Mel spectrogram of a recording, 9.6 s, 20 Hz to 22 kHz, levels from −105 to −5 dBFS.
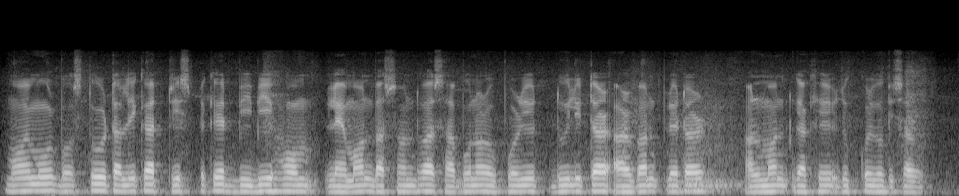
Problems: constant background noise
